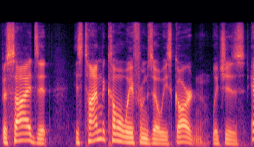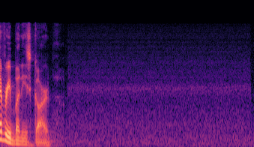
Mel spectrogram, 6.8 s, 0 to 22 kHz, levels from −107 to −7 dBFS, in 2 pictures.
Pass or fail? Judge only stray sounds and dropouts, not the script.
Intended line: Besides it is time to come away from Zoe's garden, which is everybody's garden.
pass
